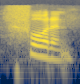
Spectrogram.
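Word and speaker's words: foreign: fort-2 आए हैं Jain forum जी silent रहता है इसके अंदर नेक्स्ट वर्ड है हमारा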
